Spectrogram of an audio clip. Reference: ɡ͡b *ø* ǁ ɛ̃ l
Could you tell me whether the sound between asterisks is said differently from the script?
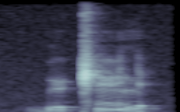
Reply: no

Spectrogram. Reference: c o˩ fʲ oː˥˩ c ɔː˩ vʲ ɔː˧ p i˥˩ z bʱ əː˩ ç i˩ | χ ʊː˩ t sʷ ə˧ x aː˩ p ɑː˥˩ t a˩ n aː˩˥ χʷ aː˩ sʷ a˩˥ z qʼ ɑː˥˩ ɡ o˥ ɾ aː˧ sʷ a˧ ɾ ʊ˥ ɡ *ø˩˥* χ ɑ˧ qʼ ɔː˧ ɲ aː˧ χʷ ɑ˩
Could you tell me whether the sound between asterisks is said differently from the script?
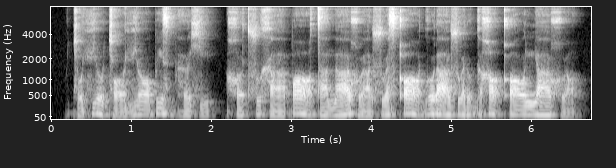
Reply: yes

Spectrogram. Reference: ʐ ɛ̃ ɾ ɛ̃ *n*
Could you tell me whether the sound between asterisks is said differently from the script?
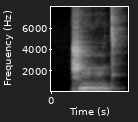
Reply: yes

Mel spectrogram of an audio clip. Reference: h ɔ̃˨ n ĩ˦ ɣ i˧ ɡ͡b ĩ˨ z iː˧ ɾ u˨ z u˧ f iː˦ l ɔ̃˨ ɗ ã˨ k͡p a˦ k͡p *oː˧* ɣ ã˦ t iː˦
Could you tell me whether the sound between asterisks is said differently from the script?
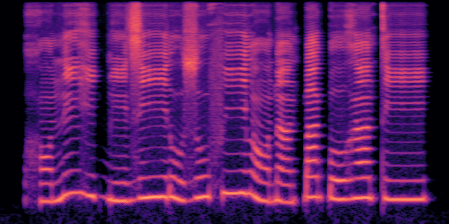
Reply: yes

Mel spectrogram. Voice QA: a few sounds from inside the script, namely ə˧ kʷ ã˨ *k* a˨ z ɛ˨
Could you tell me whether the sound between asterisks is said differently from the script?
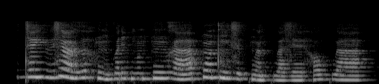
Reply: yes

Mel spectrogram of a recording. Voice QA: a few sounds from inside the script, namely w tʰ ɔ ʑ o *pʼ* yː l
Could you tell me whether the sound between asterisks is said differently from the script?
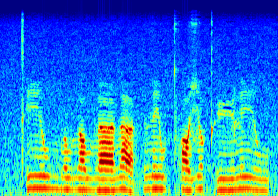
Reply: yes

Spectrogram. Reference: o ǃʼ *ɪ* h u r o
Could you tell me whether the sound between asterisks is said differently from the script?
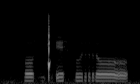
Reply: no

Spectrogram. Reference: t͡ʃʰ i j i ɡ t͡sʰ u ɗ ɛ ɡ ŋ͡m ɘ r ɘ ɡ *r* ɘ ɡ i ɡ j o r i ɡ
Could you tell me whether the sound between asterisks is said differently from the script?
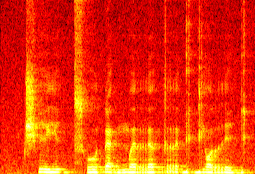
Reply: no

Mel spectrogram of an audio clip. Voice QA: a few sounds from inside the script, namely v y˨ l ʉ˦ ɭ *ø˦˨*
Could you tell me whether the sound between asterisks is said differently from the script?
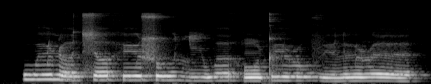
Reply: no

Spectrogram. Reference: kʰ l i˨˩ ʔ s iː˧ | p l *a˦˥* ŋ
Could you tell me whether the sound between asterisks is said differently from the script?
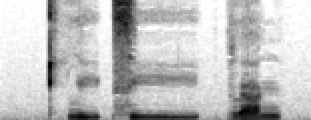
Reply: yes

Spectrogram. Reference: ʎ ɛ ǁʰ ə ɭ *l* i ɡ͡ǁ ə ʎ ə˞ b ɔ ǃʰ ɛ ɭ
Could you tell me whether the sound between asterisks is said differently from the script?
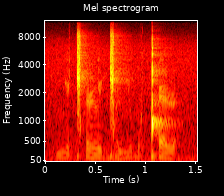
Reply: no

